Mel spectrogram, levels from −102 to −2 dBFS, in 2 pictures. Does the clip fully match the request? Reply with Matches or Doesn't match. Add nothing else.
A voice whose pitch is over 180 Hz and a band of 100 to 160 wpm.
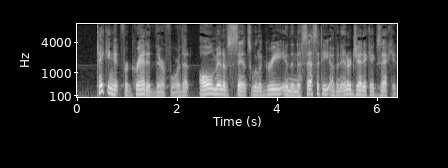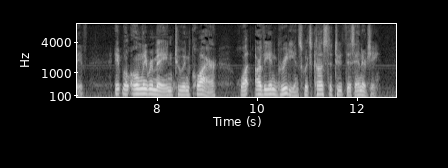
Doesn't match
